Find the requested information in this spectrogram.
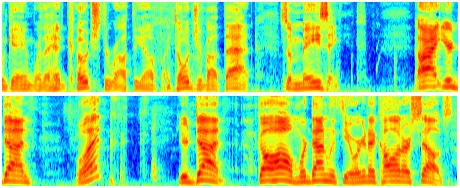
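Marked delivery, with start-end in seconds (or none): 4.1-4.9 mock ejection shout. Coach throws out the ump. 5.3-5.6 high, shocked what; can't believe he's tossed; stunned what. Retold or imitated. Umpire stunned by ejection. 6.3-9.1 mock ejection shout. Coach throws out the ump.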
